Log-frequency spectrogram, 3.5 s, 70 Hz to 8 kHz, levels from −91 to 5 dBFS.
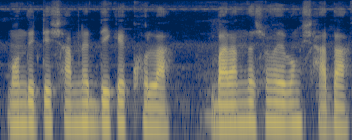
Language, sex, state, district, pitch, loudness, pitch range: Bengali, male, West Bengal, Cooch Behar, 120 Hz, -22 LUFS, 115-125 Hz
